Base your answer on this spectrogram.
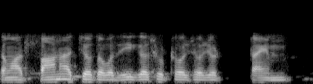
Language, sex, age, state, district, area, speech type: Sindhi, male, 60+, Delhi, South Delhi, urban, conversation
